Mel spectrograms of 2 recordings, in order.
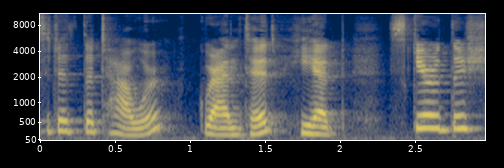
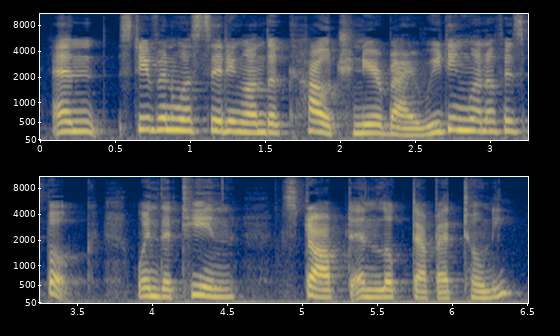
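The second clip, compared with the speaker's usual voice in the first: ordinary delivery, nothing marked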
